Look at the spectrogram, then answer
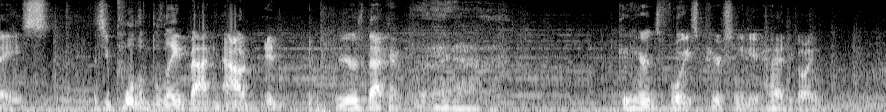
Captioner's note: growls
